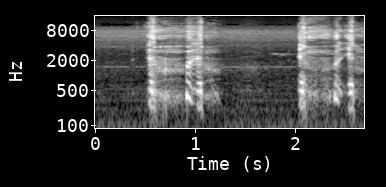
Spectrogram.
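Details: Woman with cystic fibrosis and a new bacterial lung infection on sputum culture, on IV treatment and oxygen, chest feeling very tight; two bouts of harsh, congested coughing, two to three coughs each; cough in cystic fibrosis.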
